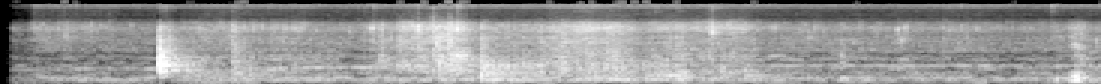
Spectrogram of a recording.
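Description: A spoon stirs carrot halwa in a pan, giving continuous scraping and soft sizzling with a few sharper clinks, fairly close and steady throughout.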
